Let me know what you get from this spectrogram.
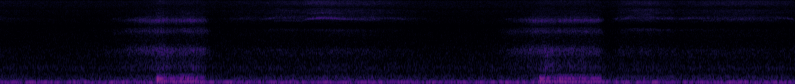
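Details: Otofu, a rescued Miniature Dachshund, deep asleep and likely tired, gives loud snores: two rasping, nasal snore breaths about four seconds apart, each lasting roughly half a second, over a steady low hum.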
